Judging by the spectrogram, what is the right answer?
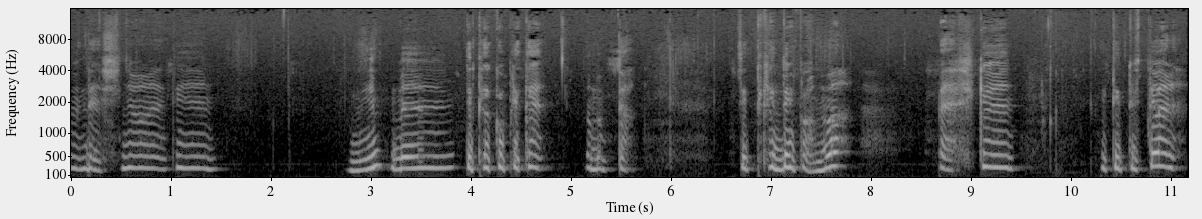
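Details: Young woman born deaf, using hearing aids since birth and recently new hearing aids, speaking French orally while lip-reading; finding: deaf speech (prelingual hearing loss).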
